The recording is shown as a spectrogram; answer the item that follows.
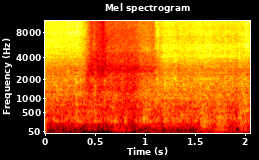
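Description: RV toilet rinse water hissing into the bowl while the foot pedal is held part-way down. The water briefly quietens about half a second in, then runs again.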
